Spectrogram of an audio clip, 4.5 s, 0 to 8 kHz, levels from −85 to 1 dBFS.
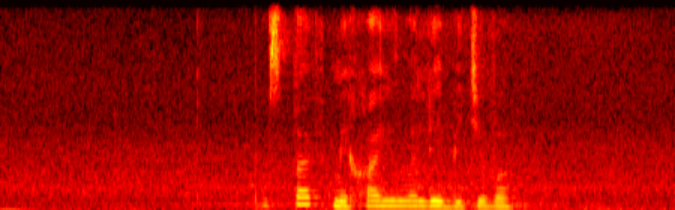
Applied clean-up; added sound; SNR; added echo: none; Water; 15 dB; none.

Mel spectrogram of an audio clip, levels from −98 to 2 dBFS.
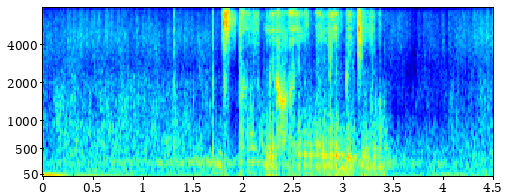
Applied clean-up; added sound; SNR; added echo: neural separator model SepFormer DNS4.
